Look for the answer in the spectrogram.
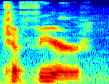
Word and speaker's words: kefir: Actually, it's pronounced kefir, K-E-F-I-R. I like to call it kefir, even though that's not correct.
